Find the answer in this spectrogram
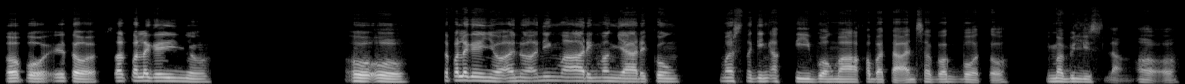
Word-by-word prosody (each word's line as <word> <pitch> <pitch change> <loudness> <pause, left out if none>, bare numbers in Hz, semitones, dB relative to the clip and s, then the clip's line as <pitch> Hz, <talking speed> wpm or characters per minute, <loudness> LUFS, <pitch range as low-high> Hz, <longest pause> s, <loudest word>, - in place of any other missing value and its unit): opo 145 +1 +4 0.2
ito, 150 -5 +3
sa 165 0 +1
palagay 160 -2 +3
niyo? 130 -4 -2 1.4
Oo, 145 -5 +5 0.3
sa - - -5
palagay 180 -2 +3
niyo 145 -3 +1
ano-anong 165 +4 -2
maaaring 165 -2 +1
mangyari 140 -4 +1
kung 140 -1 -2 0.4
mas 155 0 -3
naging 145 -1 -4
aktibo 130 -2 -2
ang 125 0 -1
mga 120 -1 +1
kabataan 115 -2 -2
sa 125 -3 -5
pagboto? 115 -3 -4 0.4
Yung 140 +1 +1
mabilis 130 -2 -4
lang, 80 - -14
oo. 105 -3 -8
140 Hz, 125 wpm, -22 LUFS, 125-160 Hz, 1.4 s, Oo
